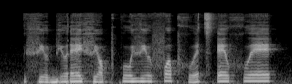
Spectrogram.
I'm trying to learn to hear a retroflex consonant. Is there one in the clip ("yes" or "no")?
no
